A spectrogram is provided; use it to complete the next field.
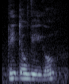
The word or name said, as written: Biitoobiigong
